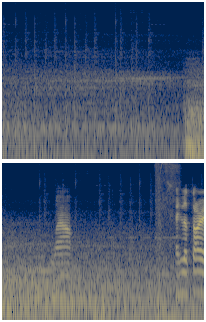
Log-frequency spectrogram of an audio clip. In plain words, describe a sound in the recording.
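Metallic footsteps tap at a steady quick pace.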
